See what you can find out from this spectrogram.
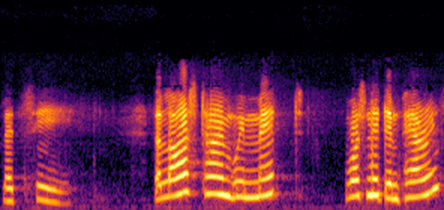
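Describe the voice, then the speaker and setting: An actress playing a wistful, gently insistent former lover in a 1940s radio drama. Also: female voice, high-pitched, slow. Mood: guarded, nostalgic. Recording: muffled vintage radio recording.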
